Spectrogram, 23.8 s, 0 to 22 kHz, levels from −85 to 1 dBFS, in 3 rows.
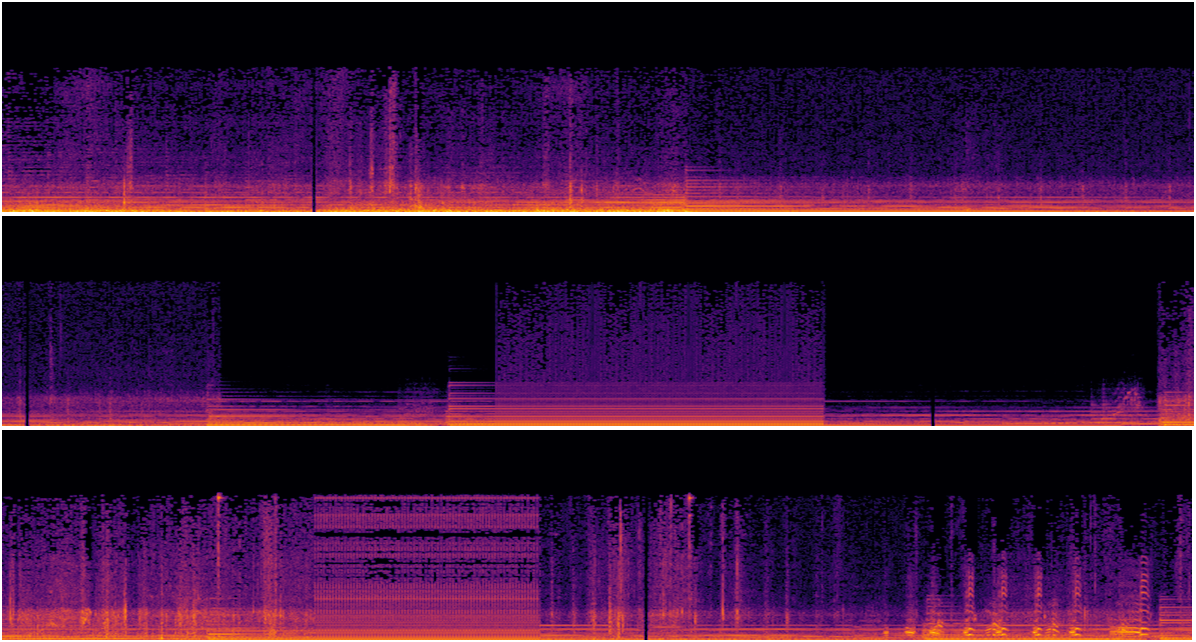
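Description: At 2.07, 8.10, 14.14 and 20.17 s, a gap at a join of encoded pieces cuts in. Separately encoded pieces kept their padding. Each silence lasts about 33 to 34 ms, every 6 s.

From 11.25 to 13.43 s, and again from 18.00 to 19.48 s, a system hang loop repeats one 20 ms buffer. It sounds like a steady 50 Hz buzz. About 2 s and 1.5 s of audio are lost.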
